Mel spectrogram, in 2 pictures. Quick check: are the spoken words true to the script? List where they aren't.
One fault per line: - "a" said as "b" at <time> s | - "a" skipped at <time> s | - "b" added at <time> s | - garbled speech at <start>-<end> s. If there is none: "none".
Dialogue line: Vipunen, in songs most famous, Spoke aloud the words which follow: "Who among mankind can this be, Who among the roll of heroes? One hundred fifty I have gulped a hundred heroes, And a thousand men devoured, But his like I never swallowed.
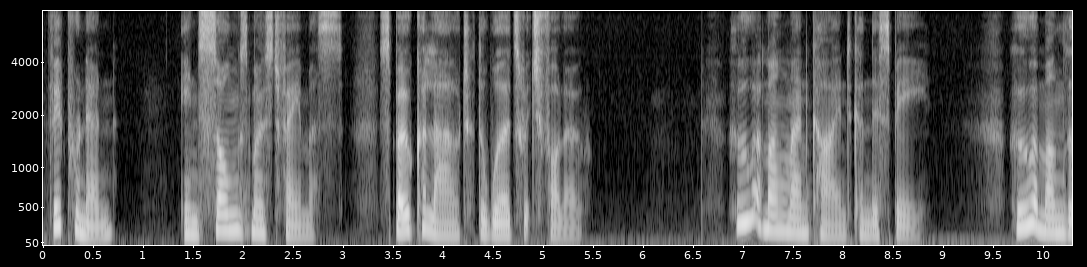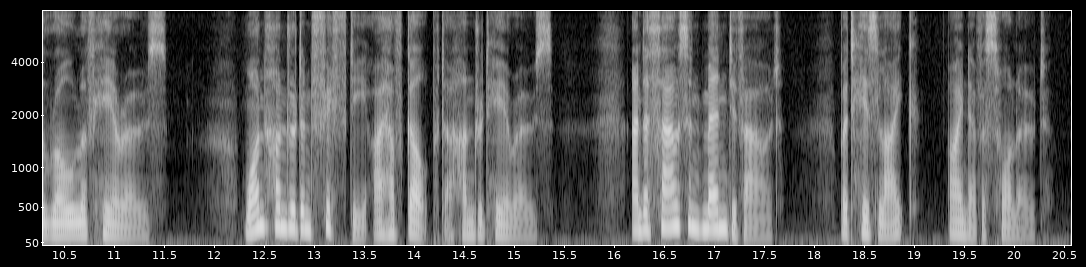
- "and" added at 12.9 s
